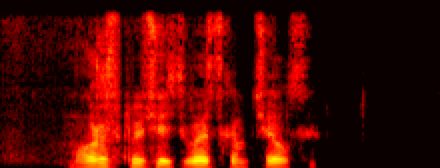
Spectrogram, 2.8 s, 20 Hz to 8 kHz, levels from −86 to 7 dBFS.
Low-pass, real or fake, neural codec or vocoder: 7.2 kHz; real; none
